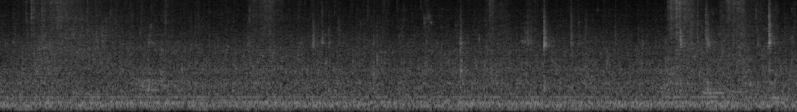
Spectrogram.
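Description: Flour-coated lobster pieces sizzling in hot oil in a wok, with a spatula scraping and clicking against the pan as they are turned; several sharp clicks stand out over the steady sizzle in the second half.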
